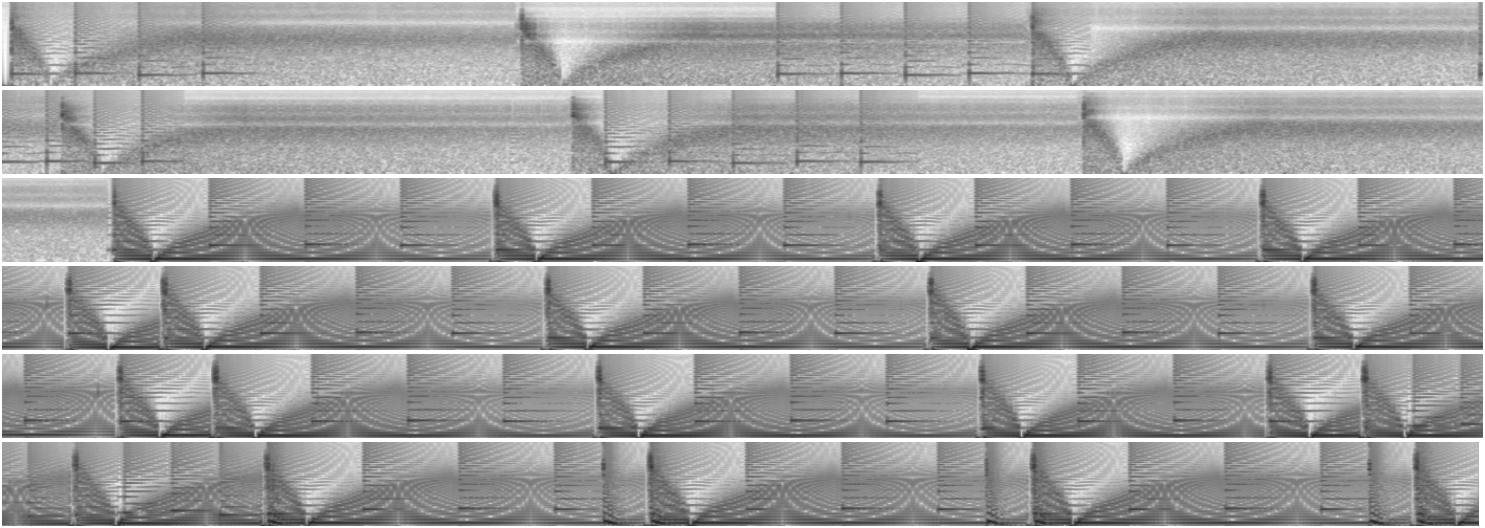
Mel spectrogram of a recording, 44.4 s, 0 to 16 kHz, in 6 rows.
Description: Intro, sid CSG8580R5; hvsc

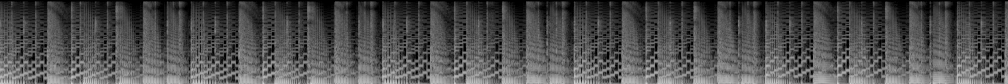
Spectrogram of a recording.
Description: Jazzy Tune, MOS6581R3

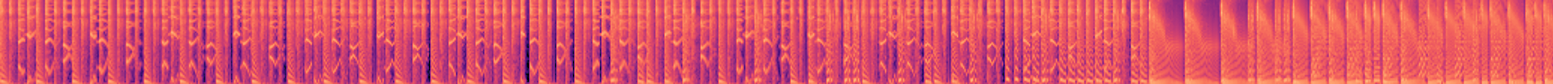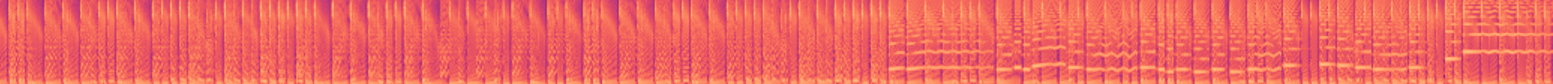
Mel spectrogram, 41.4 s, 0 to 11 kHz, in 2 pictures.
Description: Intro, sid CSG8580R5; RWE; hvsc

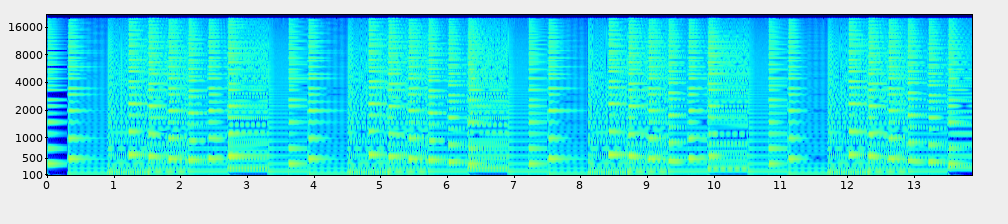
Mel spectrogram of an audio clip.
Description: Waltz, MOS6581R3; David W Tattam

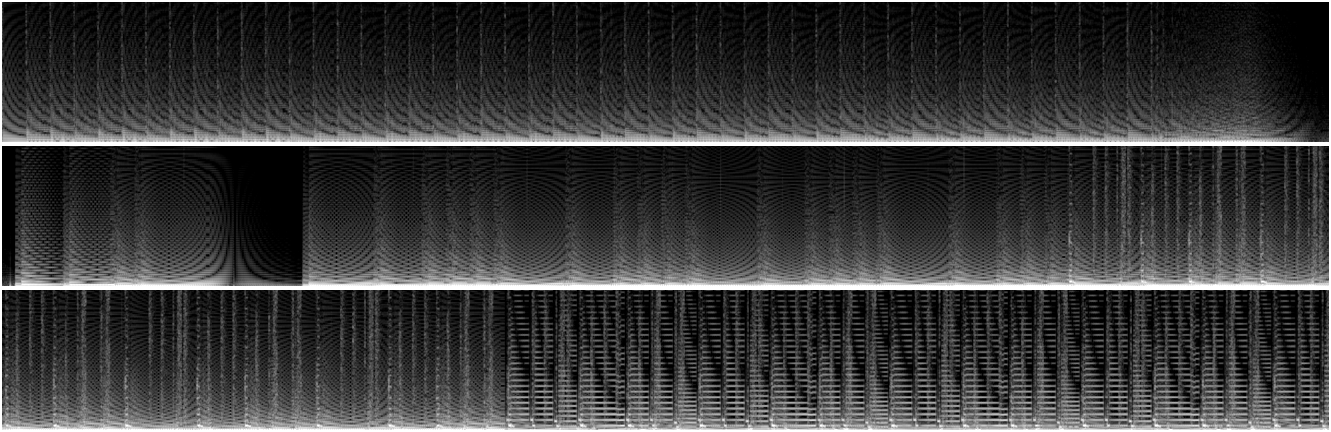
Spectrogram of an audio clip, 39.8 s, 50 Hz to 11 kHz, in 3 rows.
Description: sid MOS6581R2; Chonixia

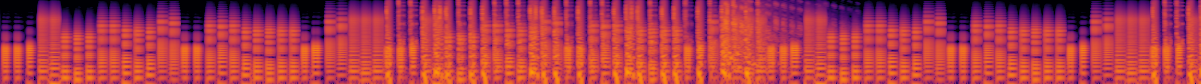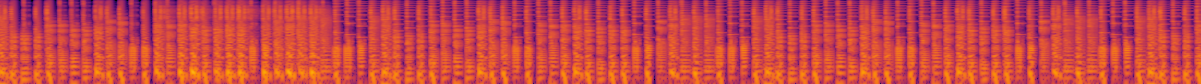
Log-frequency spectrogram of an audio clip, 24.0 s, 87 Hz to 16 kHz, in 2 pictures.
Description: Music 2, CSG8580

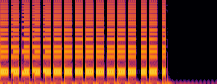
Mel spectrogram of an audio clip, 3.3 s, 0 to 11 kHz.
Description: Synth Sample, CSG8580R5

